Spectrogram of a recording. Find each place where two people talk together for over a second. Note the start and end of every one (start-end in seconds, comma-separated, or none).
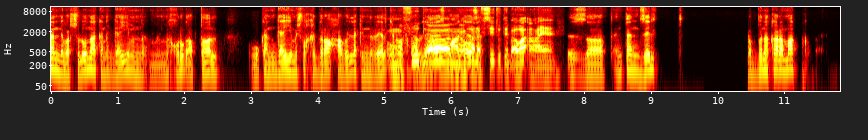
5.0-6.7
